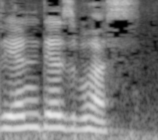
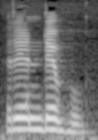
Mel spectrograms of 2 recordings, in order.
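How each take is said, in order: First: The z and final s are sounded. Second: The z and final s are silent. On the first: The speaker calls it wrong. "এটা মনে হচ্ছে রেনডেজভাস, কিন্তু আসলে এটা না" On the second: The speaker calls it right. "এর সঠিক উচ্চারণ হবে রেনডেভো"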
